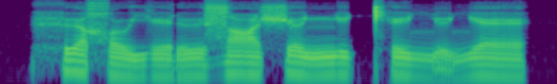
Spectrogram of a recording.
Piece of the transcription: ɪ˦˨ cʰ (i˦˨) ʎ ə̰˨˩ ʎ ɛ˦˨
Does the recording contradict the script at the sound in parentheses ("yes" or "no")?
yes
